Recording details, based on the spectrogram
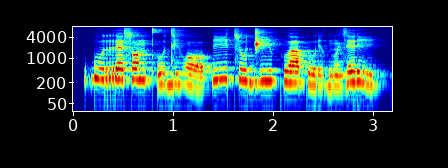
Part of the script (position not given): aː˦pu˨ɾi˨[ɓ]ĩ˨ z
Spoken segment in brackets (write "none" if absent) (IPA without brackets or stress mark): ɡʷ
